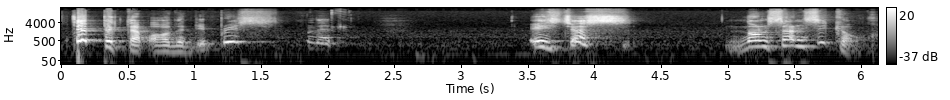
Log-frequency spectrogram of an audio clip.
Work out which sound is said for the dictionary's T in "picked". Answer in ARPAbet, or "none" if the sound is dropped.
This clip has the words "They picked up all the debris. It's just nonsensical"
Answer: T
